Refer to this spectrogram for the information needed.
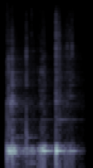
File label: plastic handle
